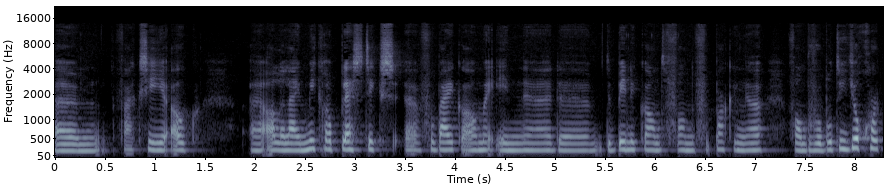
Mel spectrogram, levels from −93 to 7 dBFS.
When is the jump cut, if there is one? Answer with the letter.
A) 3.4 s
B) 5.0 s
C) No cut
C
